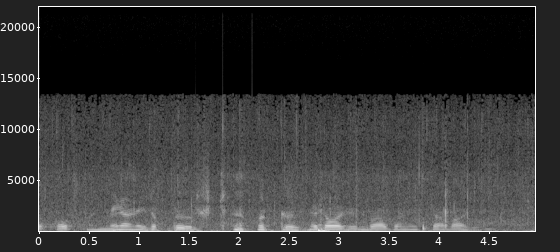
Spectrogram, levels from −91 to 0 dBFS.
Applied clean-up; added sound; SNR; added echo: none; Rain; 4 dB; none.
